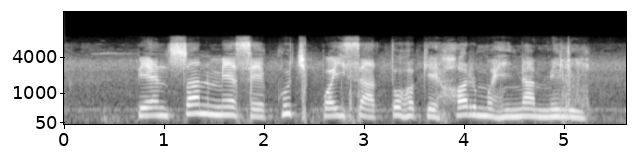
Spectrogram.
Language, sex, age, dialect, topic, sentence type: Bhojpuri, male, 18-24, Northern, banking, statement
